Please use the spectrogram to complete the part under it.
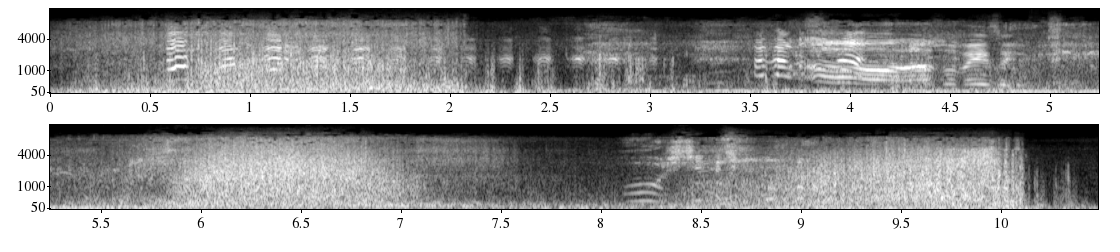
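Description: A young man laughs close by.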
